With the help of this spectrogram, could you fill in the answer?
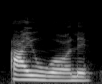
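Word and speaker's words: aiuole: have to say Gardens you would say eyewale so as you can hear there is also the vowel a eye wall so this is a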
